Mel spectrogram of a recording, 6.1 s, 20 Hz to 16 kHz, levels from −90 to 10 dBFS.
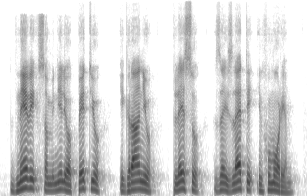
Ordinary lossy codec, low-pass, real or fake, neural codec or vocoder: Opus, 32 kbps; 14.4 kHz; fake; autoencoder, 48 kHz, 32 numbers a frame, DAC-VAE, trained on Japanese speech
